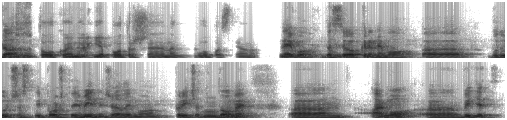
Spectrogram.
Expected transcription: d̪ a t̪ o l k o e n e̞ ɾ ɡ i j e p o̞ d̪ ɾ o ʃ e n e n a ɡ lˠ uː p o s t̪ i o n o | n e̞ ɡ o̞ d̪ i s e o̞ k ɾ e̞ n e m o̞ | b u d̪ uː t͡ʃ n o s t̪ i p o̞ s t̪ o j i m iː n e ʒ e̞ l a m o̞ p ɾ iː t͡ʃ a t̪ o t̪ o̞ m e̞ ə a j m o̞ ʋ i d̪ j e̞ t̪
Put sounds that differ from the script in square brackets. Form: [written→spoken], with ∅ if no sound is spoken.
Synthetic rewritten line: d̪ a t̪ o l k o e n e̞ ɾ ɡ i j e p o̞ [d̪→t̪] ɾ o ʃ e n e n a ɡ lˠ uː p o s t̪ i o n o | n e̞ ɡ o̞ d̪ [i→a] s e o̞ k ɾ e̞ n e m o̞ | b u d̪ uː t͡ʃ n o s t̪ i p o̞ [s→ʃ] t̪ o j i m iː n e ʒ e̞ l [a→i] m o̞ p ɾ iː t͡ʃ a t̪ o t̪ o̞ m e̞ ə a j m o̞ ʋ i d̪ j e̞ t̪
